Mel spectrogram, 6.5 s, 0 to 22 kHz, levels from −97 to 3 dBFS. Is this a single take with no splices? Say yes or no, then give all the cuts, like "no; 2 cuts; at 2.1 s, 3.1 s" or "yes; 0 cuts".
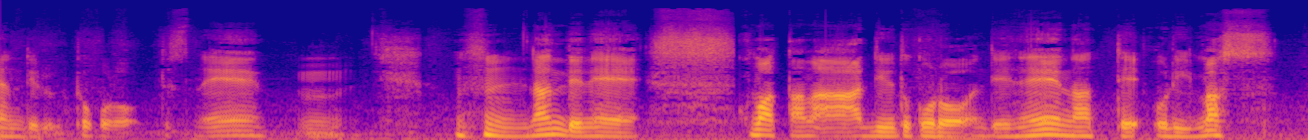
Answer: no; 2 cuts; at 2.1 s, 3.7 s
